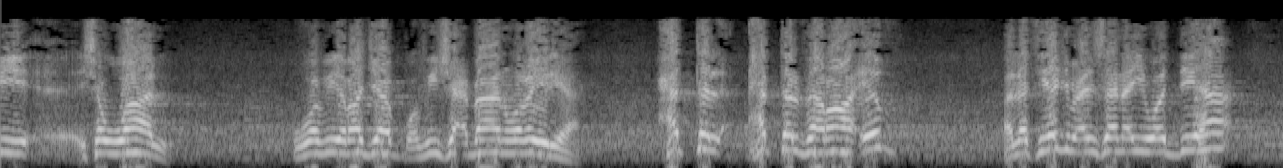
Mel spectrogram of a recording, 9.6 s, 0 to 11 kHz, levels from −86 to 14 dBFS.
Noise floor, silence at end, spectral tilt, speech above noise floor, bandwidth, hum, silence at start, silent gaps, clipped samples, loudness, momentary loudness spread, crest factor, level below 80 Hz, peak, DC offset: -35 dBFS; 0 s; -3 dB/octave; 22 dB; 8 kHz; none; 0 s; none; under 0.1%; -12 LUFS; 11 LU; 12 dB; -50 dBFS; 0 dBFS; under 0.1%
